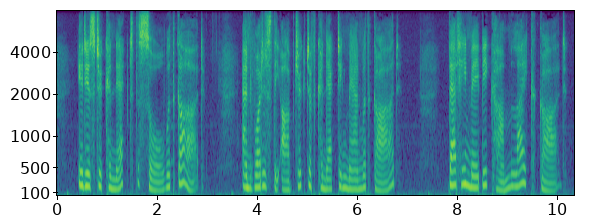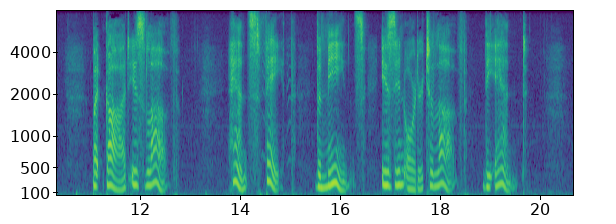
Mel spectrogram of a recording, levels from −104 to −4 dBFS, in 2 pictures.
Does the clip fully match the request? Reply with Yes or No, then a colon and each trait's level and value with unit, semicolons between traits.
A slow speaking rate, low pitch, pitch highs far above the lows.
No: slow, 115 wpm; high, 190 Hz; wide, 5.7 semitones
